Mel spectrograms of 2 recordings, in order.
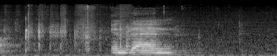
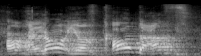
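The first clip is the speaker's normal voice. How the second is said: funny phone voice; 8 semitones higher, 4 dB louder than usual. Acted. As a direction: answer the phone as a ridiculous character. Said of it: "answer the phone in the funniest voice".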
